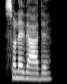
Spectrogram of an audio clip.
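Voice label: "soledade", female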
